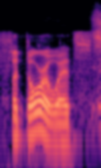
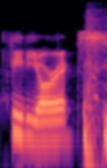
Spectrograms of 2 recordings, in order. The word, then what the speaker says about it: Fedorowicz: CJ Fedorowicz, I believe is correct. That's exactly how you're supposed to pronounce it. How did you actually pronounce it? It may have slipped out Fedorix or something like that.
